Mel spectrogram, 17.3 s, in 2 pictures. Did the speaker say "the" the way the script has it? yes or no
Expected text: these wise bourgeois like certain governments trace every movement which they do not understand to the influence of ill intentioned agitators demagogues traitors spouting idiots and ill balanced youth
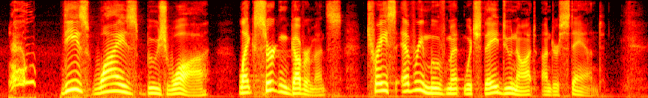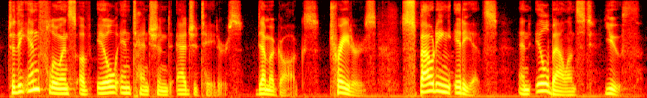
yes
